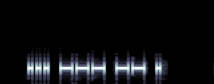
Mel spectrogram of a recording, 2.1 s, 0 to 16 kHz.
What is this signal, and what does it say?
Morse code, heard as a keyed tone, about 30 wpm, 700 Hz. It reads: SOME
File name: UK MASTER QSOs TRAINING / 30WPM / UK MASTER QSOs 0045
